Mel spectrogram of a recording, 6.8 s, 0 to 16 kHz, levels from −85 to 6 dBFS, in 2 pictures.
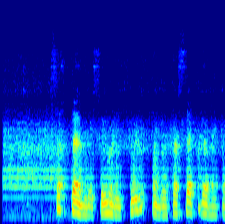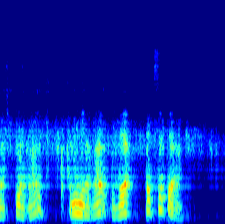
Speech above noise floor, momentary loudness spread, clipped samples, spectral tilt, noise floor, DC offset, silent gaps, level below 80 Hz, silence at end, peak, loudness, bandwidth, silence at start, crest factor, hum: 30 dB; 15 LU; under 0.1%; -9.5 dB/octave; -59 dBFS; under 0.1%; none; -64 dBFS; 0.55 s; -10 dBFS; -30 LUFS; 7.8 kHz; 0.05 s; 20 dB; none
